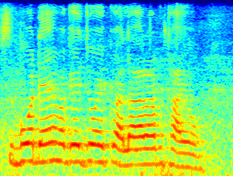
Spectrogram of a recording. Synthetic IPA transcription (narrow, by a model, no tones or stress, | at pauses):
sʊboɗɐ̃ɦɪ̃ʋɐɡed͡ʑoːɦɪkɐlaːɾaːmt̪ʰaːɦijoː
